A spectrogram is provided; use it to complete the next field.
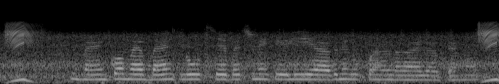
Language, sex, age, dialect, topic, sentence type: Hindi, female, 60-100, Kanauji Braj Bhasha, banking, statement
